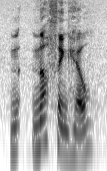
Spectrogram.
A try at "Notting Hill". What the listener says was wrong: Ouais, mais pronounce the fucking T.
